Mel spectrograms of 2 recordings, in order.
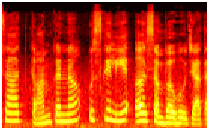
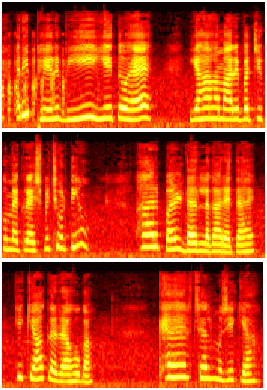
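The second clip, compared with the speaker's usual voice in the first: friend's voice; 5 semitones higher, 3 dB louder than usual. Acted.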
